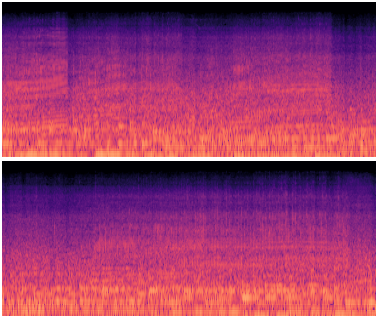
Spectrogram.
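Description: Supermoto motorcycle engine running under way, its pitch rising and falling as the throttle opens and closes, with wind rushing over the onboard camera's microphone.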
